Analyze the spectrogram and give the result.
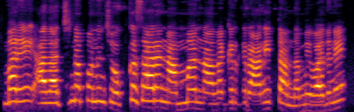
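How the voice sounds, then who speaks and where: A woman acting out a sharp-tongued village wife in a short film. Her voice is very high and bright, and she complains at speed. The sound is dry and close. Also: fast talker, no room sound. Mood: bitter. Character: resentful village wife, mother of a small girl. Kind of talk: village family drama acting.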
